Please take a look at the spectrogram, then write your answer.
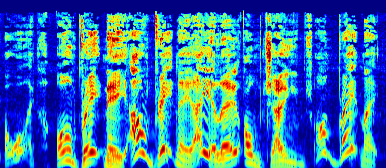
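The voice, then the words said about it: Clumsy attempt at put-on accents. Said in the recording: “See, I can't do accents.”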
